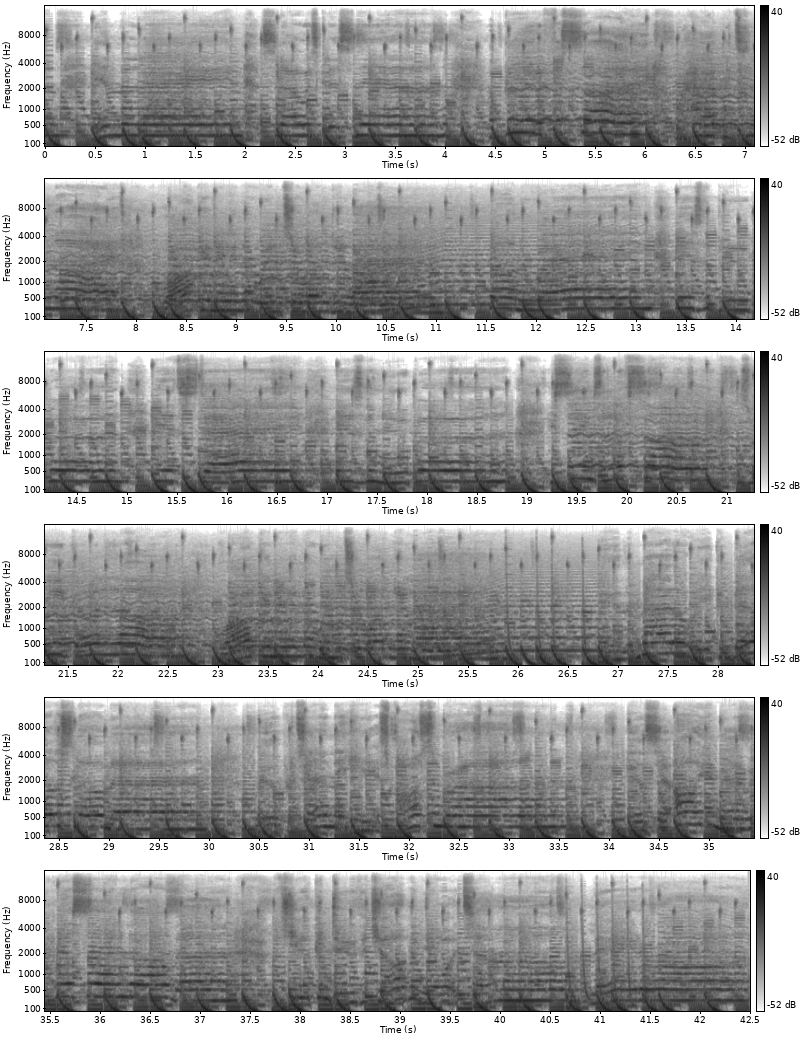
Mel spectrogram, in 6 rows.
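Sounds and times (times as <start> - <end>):
song with steady driving drum beat and layered instruments: 0.0 - 42.4.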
